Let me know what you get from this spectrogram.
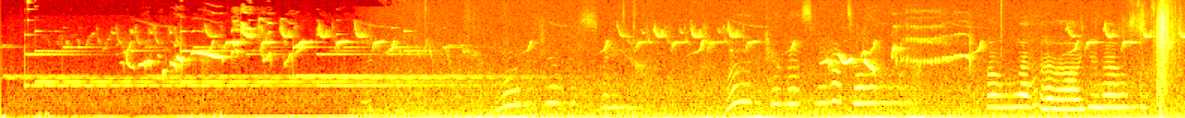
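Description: Faint outdoor birdsong: many short high chirps and trills, with lower, longer gliding calls joining from about six seconds in. A single sharp click comes near the end.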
